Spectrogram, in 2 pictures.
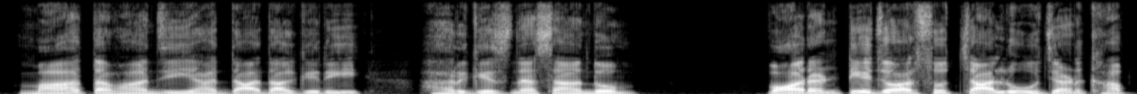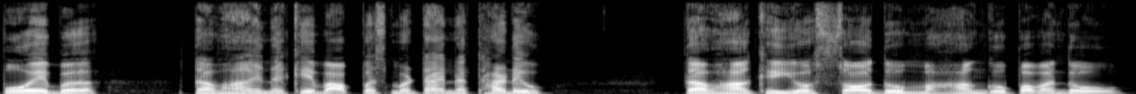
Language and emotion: Sindhi, angry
